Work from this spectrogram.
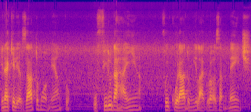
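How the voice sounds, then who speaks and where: A man with a medium pitch and ordinary pitch variation talks at a moderate pace, noticeable background noise around him. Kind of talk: casual spoken retelling of a book. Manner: halting, self-correcting.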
